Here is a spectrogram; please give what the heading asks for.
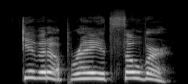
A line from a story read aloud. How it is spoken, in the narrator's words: Detective Norris yells out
